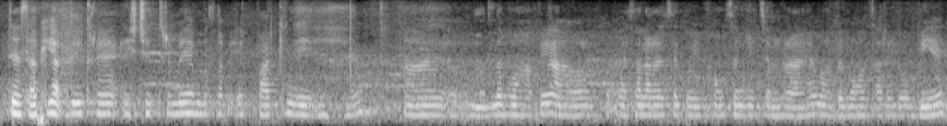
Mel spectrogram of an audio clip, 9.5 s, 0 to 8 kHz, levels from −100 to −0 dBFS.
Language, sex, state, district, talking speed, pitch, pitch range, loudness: Hindi, female, Himachal Pradesh, Shimla, 230 wpm, 185 Hz, 180-205 Hz, -22 LUFS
